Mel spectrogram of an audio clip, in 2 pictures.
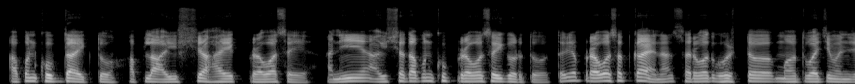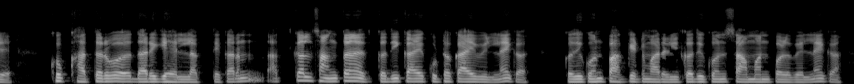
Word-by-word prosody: आपण 155 +5 0
खूपदा 145 -2 +5
ऐकतो, 120 0 0 0.2
आपलं 125 +3 +1
आयुष्य 120 +5 +1
हा 125 - 0
एक 130 0 +2
प्रवास 120 -1 +1
आहे 105 -2 -4 0.2
आणि 140 +6 +3
आयुष्यात 135 +1 -1
आपण 155 +2 +2
खूप 165 -1 -4
प्रवासही 140 +1 +3
करतो, 115 -5 -3
तर 150 - -2
या 175 +2 0
प्रवासात 170 +1 +2
काय 170 -2 +9
आहे 140 - +4
ना 120 +3 -3
सर्वात 140 0 0
गोष्ट 130 +1 -1
महत्त्वाची 135 -2 0
म्हणजे, 120 -4 -3 0.4
खूप 155 -1 -3
खातर 130 +2 -1
व 140 -1 +2
दारी 130 0 +2
घ्यायला 125 -2 -1
लागते 115 +1 -5
कारण 125 +5 -3 0.2
आजकाल 175 +5 -1
सांगता 150 0 +2
नाही 160 - +6
येत. 130 - -6
कधी 135 +1 0
काय, 135 -1 +1
कुठं 135 0 -5
काय, 125 -1 +3
होईल, 115 -2 -6
नाही 145 +4 +2
का? - - -6 0.4
कधी 125 0 0
कोण 130 +2 -2
पाकीट 130 0 0
मारेल? 115 -1 -2
कधी 125 0 -1
कोण 125 0 -3
सामान 115 0 -1
पळवेल, 110 -1 -5
नाही 140 +2 -1
का? 115 -4 -9
130 Hz, 185 wpm, -24 LUFS, 120-145 Hz, 0.4 s, काय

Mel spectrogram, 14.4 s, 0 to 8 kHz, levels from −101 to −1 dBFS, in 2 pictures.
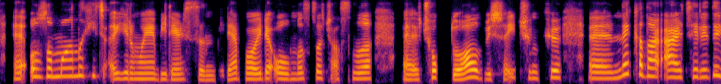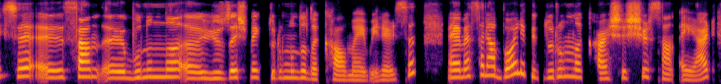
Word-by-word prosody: eee, - - +4
o 275 - +1
zamanı 290 +2 0
hiç 310 -1 0
ayırmayabilirsin 195 -3 -1
bile. 160 +5 -4
Böyle 195 +2 +3
olması 200 +3 -4
ça - - -5
aslında, 210 0 -1 0.3
eee, 175 0 0
çok 245 0 +2
doğal 230 +9 +4
bir 185 - -2
şey. - - +2
Çünkü, 225 +3 -1 0.3
eee, 215 0 +3
ne 305 +11 +2
kadar 300 -6 +3
erteledikçe, 270 +3 +3
eee, 255 -6 0
sen, 275 +1 +5
eee, 230 0 +1
bununla, 260 -1 -1
eee, - - -1
yüzleşmek 245 +4 0
durumunda 235 -1 -5
da 185 - -2
kalmayabilirsin. 165 - -3 0.3
Eee, 255 0 +5
mesela 315 +1 -1
böyle 345 +8 +1
bir 260 - -4
durumla 265 +1 -4
karşılaşırsan 215 -1 +4
eğer, 165 +8 0
235 Hz, 150 wpm, -21 LUFS, 200-270 Hz, 0.3 s, sen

